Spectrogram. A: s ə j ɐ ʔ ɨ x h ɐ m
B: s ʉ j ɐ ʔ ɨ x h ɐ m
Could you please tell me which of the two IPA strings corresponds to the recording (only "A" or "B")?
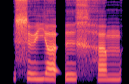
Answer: B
